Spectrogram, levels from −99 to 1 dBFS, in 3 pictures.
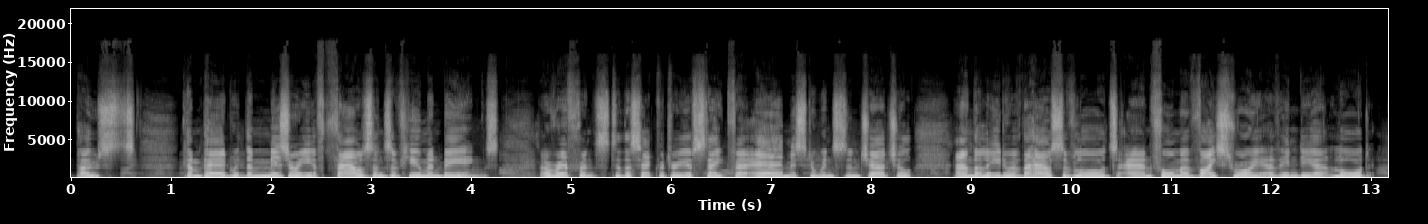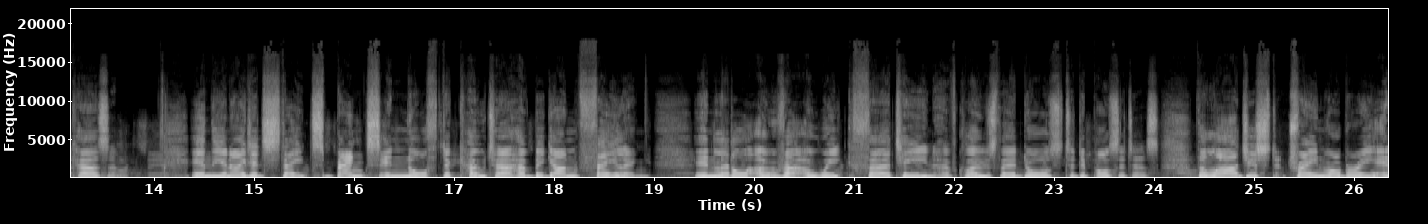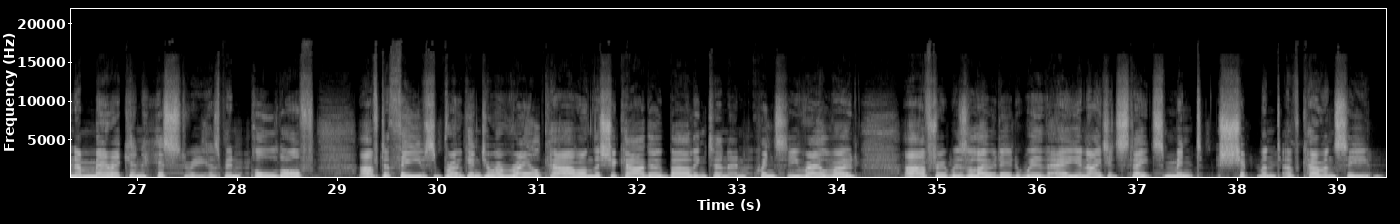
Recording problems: voice in the background; faint; throughout; 30 dB below the speech

